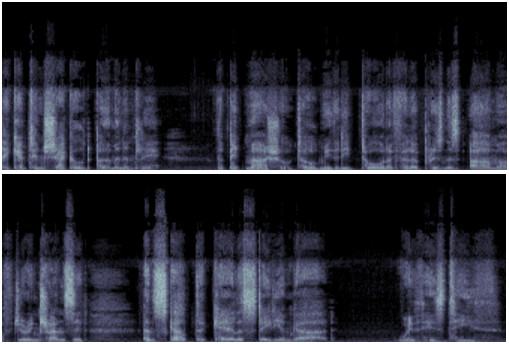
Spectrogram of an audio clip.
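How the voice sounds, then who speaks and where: A man puts on a character voice. It sits at a very deep, low pitch and moves at a fairly slow pace. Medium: read story. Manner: languid, erudite, mocking.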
